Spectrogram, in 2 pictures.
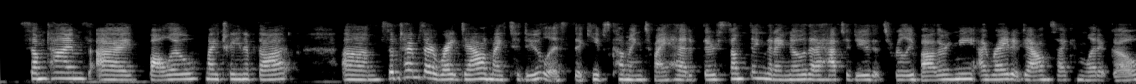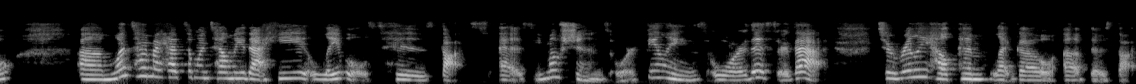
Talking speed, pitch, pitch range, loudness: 205 wpm, 235 Hz, 215-270 Hz, -20 LUFS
